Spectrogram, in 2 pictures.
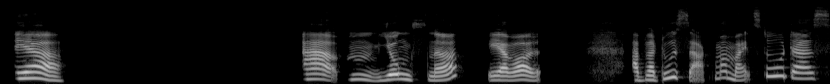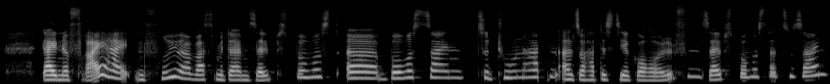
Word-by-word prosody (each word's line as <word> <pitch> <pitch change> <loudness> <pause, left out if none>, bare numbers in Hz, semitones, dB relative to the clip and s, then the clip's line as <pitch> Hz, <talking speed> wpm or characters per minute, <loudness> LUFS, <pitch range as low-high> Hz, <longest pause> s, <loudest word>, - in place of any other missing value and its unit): Ja. 275 -10 +7 2.4
Ah, 245 -1 +6
hm, 225 -7 -5
Jungs, 225 +2 +3
ne? 195 - +3 0.3
Jawoll. 195 0 +5 0.9
Aber 200 +1 +2
du, 300 +9 +1
sage 320 -3 -5
mal, 305 +1 -3
meinst 195 - -5
du, 385 +1 +2
dass 270 -4 0 0.4
deine 215 -1 +6
Freiheiten 315 - +1
früher 285 - -3
was 220 0 -3
mit 220 -1 -6
deinem 210 -1 -2
Selbstbewusst 325 - -6
äh, 285 -1 +2
Bewusstsein 310 +3 -4
zu 290 -4 -8
tun 315 +1 -7
hatten? 335 +2 -7
Also, 220 -2 -3
hat 210 +2 -7
es 220 +1 -6
dir 215 -3 -4
geholfen, 200 - -6
selbstbewusster 280 +10 -5
zu 375 - -10
sein? 395 +4 -3
250 Hz, 120 wpm, -26 LUFS, 210-315 Hz, 2.4 s, Ja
